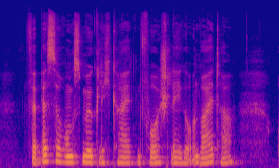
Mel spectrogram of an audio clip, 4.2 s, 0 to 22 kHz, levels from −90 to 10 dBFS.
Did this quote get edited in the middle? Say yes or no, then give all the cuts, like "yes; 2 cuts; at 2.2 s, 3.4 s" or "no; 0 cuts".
yes; 1 cut; at 3.0 s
